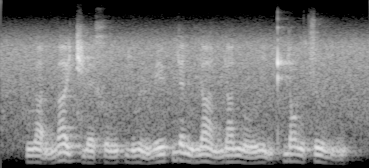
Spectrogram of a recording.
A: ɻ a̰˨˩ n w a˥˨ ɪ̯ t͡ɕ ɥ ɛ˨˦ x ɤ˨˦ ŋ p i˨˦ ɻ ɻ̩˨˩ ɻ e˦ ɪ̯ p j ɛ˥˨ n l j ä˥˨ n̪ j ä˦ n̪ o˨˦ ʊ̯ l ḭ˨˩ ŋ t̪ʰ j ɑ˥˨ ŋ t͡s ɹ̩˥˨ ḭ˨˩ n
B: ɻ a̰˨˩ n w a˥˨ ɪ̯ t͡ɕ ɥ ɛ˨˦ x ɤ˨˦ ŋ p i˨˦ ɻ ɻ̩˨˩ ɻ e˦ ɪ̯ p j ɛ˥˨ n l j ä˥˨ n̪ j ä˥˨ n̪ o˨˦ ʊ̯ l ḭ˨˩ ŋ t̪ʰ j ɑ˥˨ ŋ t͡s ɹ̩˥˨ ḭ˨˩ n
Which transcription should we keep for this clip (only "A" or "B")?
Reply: A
